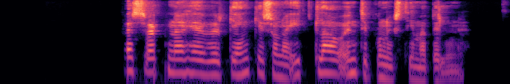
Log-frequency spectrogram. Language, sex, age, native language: Icelandic, female, 50-59, Icelandic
